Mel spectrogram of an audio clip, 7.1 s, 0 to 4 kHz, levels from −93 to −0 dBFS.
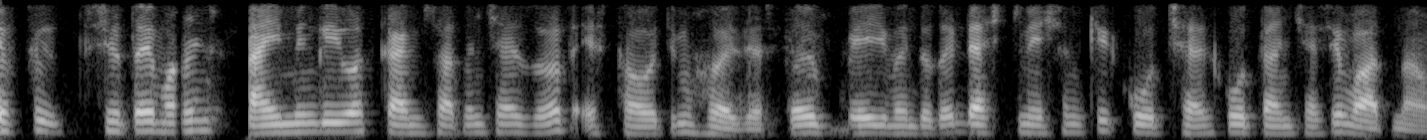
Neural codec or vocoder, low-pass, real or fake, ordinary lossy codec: none; 3.6 kHz; real; none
